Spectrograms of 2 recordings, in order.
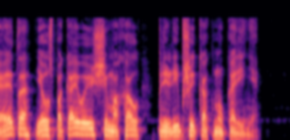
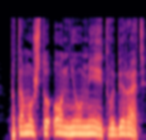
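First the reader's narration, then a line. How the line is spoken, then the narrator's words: Sighing. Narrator (Russian): вздохнула женщина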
